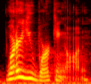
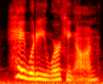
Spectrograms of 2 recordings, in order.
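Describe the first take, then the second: First: "What are you working on?" as a pointed accusation; accusing question. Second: Light, casual curious ask; friendly question. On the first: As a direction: ask it like you suspect them of slacking. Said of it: "the second one sounds like an accusation". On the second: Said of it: "They sound completely different". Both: Shown as a demonstration.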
